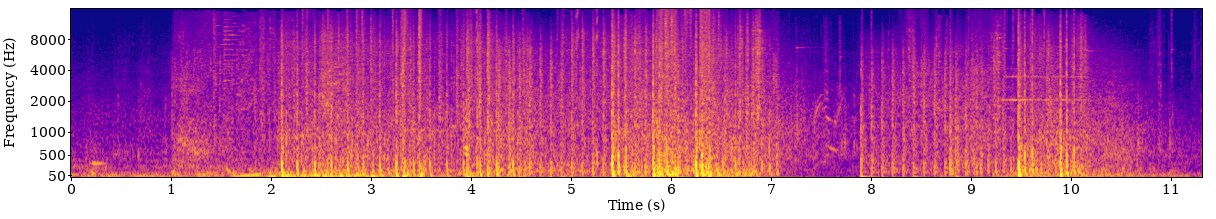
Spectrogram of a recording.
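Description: Guns fire in rapid bursts, close by.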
